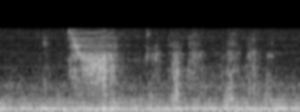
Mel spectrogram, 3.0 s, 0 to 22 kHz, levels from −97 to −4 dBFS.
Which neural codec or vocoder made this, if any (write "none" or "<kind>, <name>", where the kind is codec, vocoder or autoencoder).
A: vocoder, HiFi-GAN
